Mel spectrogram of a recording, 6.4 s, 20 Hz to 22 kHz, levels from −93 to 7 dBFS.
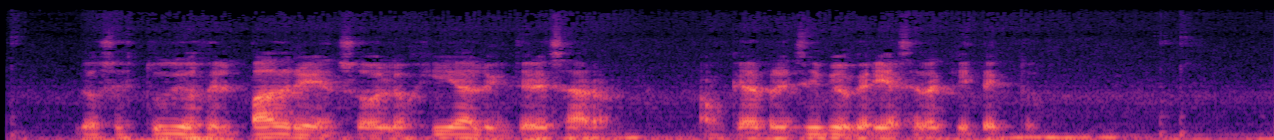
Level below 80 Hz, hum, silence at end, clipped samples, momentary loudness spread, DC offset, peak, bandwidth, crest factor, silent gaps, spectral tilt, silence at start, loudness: -34 dBFS; none; 0 s; under 0.1%; 16 LU; under 0.1%; -4 dBFS; 15 kHz; 18 dB; none; -6 dB/octave; 0.05 s; -22 LUFS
